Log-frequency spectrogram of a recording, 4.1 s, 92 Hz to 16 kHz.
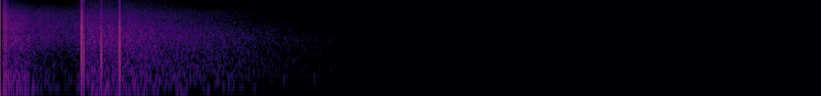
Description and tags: IR ST Mountain Range 03
A digitally modelled impulse response of a location. I use these impulse responses for sound implementation in games, but some of these work great on musical sources as well.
